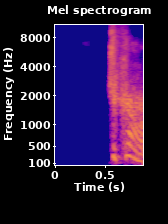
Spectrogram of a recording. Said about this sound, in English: A really elegant sneeze.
